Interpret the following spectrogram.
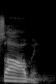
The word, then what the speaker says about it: Samhain: things was more powerful on the eve of Samhain, or Samhain, or some would say Samhain, but it is pronounced Samhain.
